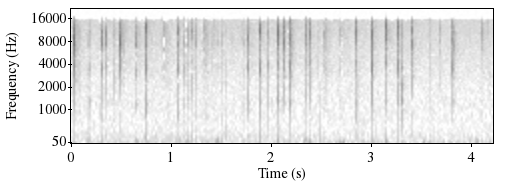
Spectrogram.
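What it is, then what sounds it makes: Plastic lip balm container. Long acrylic nails tap and scratch a small, hollow, light-blue round plastic lip balm egg held in both hands. About 26 quick, quiet, bright clicks land at an uneven rhythm, each dying instantly, with a soft scratchy rustle between them.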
